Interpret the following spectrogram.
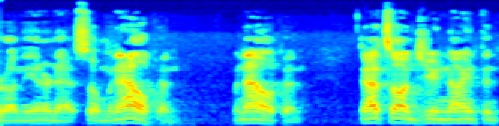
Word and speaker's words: Manalapan: So Manalapan.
